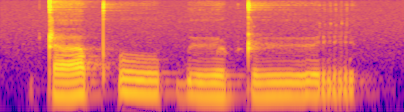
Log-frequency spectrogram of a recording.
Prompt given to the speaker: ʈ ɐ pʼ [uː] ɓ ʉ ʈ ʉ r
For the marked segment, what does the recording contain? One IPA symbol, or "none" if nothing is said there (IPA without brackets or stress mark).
uː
